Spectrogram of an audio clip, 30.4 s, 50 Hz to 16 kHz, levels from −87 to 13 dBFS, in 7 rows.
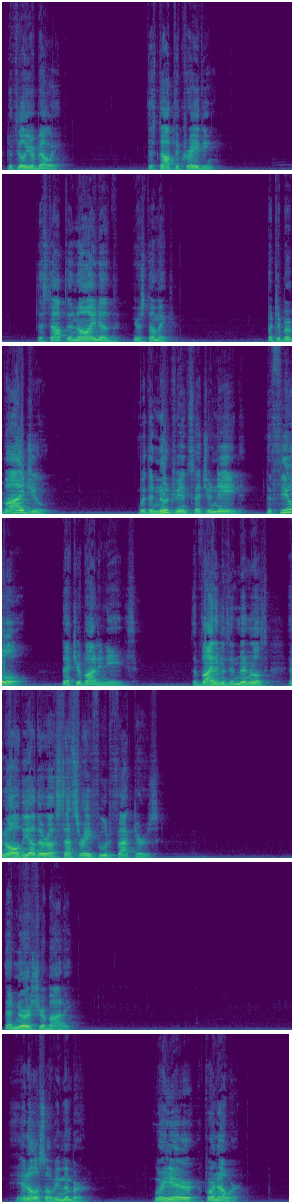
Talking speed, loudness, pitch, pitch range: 105 wpm, -16 LUFS, 120 Hz, 90-145 Hz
